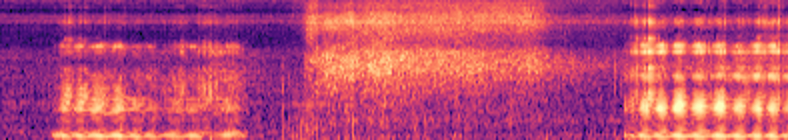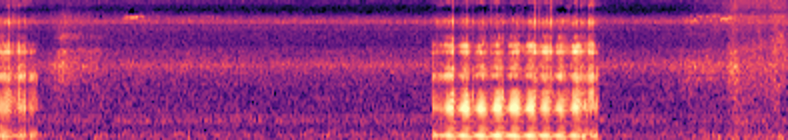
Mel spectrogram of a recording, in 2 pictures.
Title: Snoring Pug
